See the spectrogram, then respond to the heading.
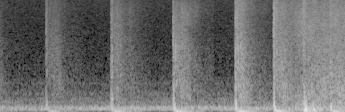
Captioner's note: footsteps approaching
